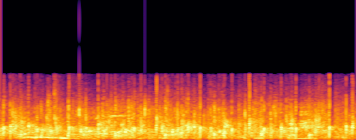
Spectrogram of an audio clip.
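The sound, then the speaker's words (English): An audience at the Punchline breaks into steady, dense applause, a loud wash of overlapping claps that holds for a few seconds, with scattered voices and a whoop mixed into the noise. “So, Punchline, round of applause for coming out for yourselves when you could be protesting.”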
